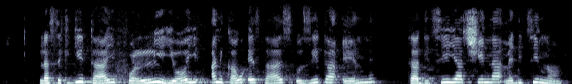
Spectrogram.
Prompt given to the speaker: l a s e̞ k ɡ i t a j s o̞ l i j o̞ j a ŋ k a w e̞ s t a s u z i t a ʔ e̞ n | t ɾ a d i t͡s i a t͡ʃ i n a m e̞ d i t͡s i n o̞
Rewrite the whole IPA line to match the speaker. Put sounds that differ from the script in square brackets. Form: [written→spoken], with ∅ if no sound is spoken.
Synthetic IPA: l a s e̞ k ɡ i t a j [s→f] o̞ l i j o̞ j a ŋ k a w e̞ s t a s u z i t a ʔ e̞ n | t ɾ a d i t͡s i a t͡ʃ i n a m e̞ d i t͡s i n o̞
